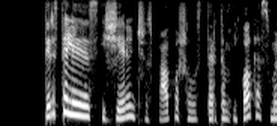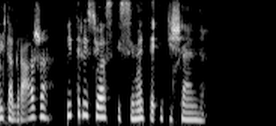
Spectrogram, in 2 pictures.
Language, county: Lithuanian, Vilnius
